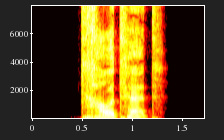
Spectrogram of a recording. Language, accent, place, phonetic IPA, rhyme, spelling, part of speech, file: German, Germany, Berlin, [ˈtʁaʊ̯tət], -aʊ̯tət, trautet, verb, De-trautet.ogg
- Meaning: inflection of trauen: 1. second-person plural preterite 2. second-person plural subjunctive II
